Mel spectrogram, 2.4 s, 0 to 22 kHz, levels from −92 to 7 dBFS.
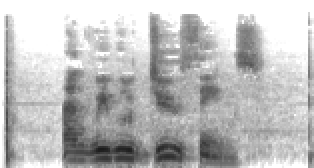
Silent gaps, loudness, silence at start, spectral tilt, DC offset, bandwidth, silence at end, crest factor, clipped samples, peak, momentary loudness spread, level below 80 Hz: none; -16 LUFS; 0.05 s; -4.5 dB/octave; under 0.1%; 16 kHz; 0 s; 16 dB; under 0.1%; -2 dBFS; 16 LU; -58 dBFS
